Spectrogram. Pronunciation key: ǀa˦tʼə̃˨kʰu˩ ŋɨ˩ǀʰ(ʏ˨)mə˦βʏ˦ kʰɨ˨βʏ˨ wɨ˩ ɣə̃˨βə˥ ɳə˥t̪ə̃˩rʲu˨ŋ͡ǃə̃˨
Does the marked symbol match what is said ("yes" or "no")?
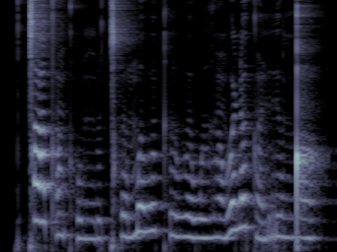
yes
